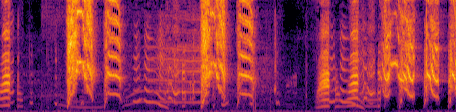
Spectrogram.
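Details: Talking parrot making chirping sounds: harsh broadband squawks mixed with arched whistled notes that rise and fall, in uneven bursts of about one per second, with no other noise.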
